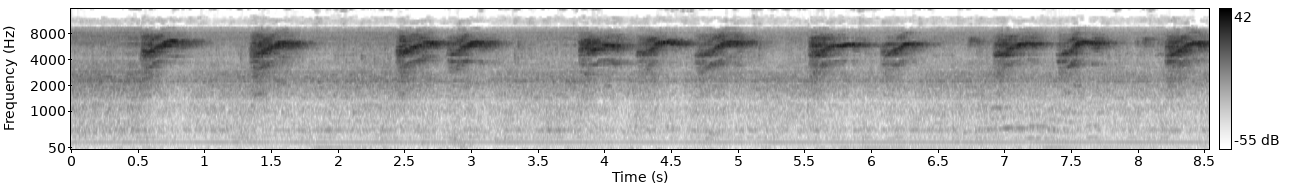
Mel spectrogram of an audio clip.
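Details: Crimson sunbird, used as a lure recording to stimulate kept birds: high, thin, sharp chirped phrases with quick up-and-down slurs, given in short bursts about once a second, with a faint steady hum behind.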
